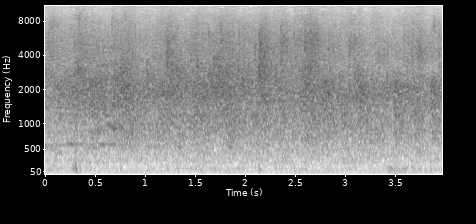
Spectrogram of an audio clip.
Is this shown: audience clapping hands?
yes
